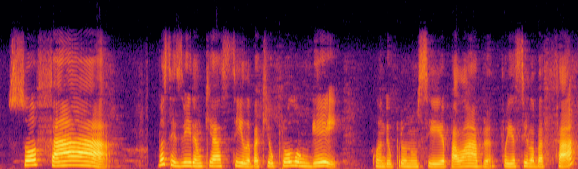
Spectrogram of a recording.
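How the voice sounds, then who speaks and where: A woman teacher with a Brazilian Portuguese accent, giving a recorded school lesson slowly and clearly, stretching the stressed syllables of her example words. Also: mid-range voice, muffled recording. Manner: slow, clear, patient explaining to children.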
